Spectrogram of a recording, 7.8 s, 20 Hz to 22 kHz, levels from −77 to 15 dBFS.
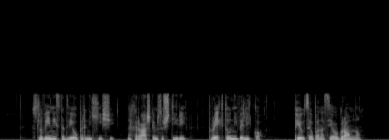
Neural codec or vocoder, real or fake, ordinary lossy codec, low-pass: none; real; none; 7.2 kHz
